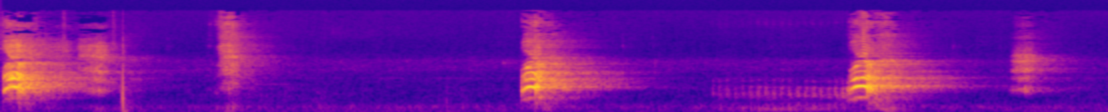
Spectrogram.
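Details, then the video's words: Pet dog barking at a fake garage door notification: loud harsh barks at the start and near the third and fifth seconds, with short quieter yips between and a low rumbling growl before the last bark. "Gobi barking"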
